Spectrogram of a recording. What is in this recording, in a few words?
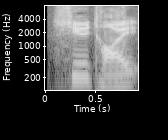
"syutoi", Cantonese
